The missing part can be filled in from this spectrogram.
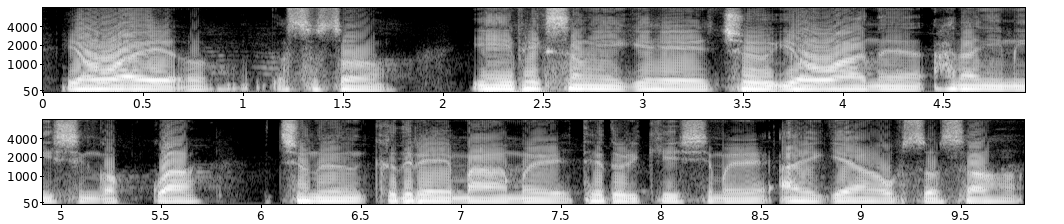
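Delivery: slow, even, single-tone reading in unison.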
